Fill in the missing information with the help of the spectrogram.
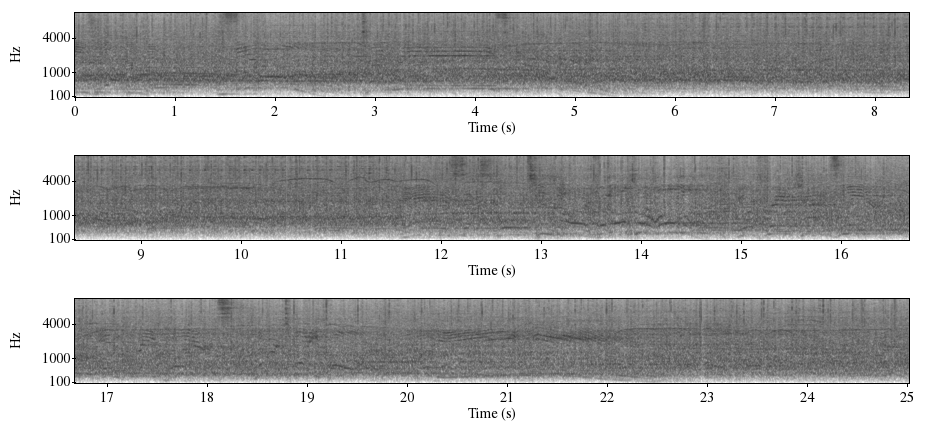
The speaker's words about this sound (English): You hear the raucous cheers, the standing ovation that Tyrese Haliburton received. No chance he was going to receive anything different.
